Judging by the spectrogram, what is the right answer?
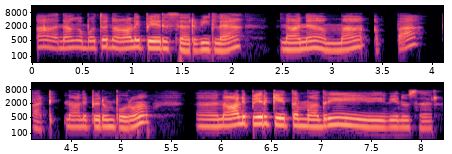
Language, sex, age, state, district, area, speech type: Tamil, female, 18-30, Tamil Nadu, Nagapattinam, rural, spontaneous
